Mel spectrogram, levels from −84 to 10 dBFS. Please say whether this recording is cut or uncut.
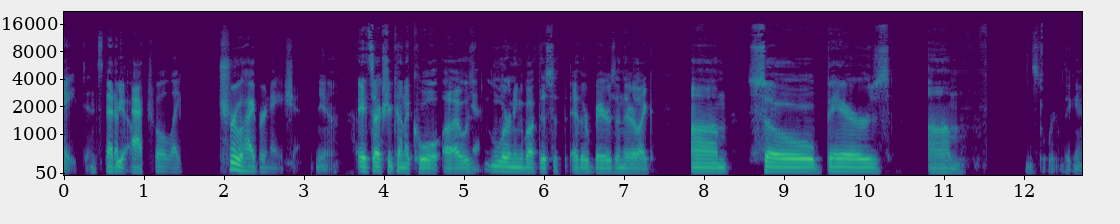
cut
